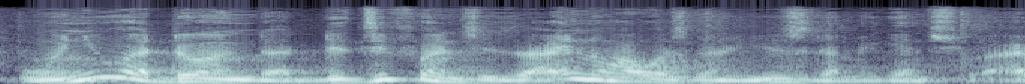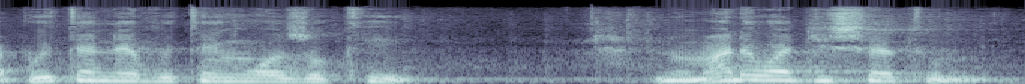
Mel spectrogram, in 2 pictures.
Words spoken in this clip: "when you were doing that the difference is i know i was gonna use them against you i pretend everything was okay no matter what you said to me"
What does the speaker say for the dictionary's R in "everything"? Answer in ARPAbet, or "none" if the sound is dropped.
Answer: R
